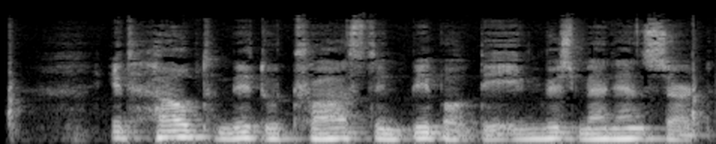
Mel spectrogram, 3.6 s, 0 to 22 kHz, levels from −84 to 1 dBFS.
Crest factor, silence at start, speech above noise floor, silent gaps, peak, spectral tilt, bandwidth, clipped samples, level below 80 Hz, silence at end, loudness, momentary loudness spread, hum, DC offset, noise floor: 16 dB; 0.05 s; 28 dB; none; -2 dBFS; -5.5 dB/octave; 14 kHz; under 0.1%; -48 dBFS; 0.05 s; -19 LUFS; 8 LU; none; under 0.1%; -46 dBFS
